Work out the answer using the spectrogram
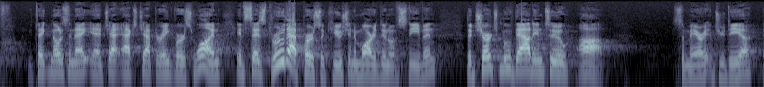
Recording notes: This is a recording of the Lebanon Bible Fellowship Church in Lebanon, PA on 5/1/2016 during the morning service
